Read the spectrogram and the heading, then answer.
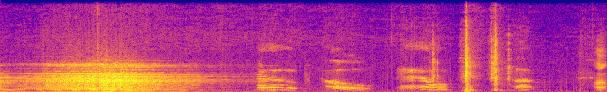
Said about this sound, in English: Well, I found the carriage in front of the museum right enough, and when I opened the door to look inside, I heard a moaning and groaning.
